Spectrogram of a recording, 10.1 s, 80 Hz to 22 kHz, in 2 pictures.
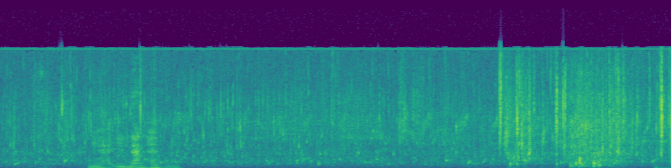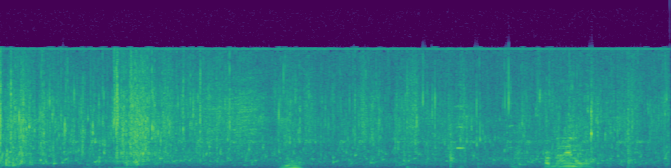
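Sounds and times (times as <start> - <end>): stream trickling: 0.0 - 10.0
splashing in water: 3.7 - 6.9.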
